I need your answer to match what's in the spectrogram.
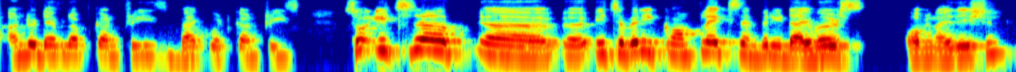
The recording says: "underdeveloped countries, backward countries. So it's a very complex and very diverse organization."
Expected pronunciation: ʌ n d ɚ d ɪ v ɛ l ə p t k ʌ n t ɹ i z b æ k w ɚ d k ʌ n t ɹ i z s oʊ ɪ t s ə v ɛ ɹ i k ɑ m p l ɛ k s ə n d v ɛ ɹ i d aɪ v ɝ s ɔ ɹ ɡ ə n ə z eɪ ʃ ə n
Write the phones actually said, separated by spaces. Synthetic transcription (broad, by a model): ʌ n d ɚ d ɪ v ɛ l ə p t k ʌ n t ɹ i z b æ k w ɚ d k ʌ n t ɹ i z s oʊ ɪ t s ə v ɛ ɹ i k ɑ m p l ɛ k s ə n d v ɛ ɹ i d aɪ v ɝ s ɔ ɹ ɡ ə n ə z eɪ ʃ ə n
